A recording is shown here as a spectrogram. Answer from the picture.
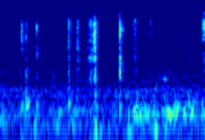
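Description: Faint, scattered clicks and ticks of playing cards being handled as a card is drawn from the deck.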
